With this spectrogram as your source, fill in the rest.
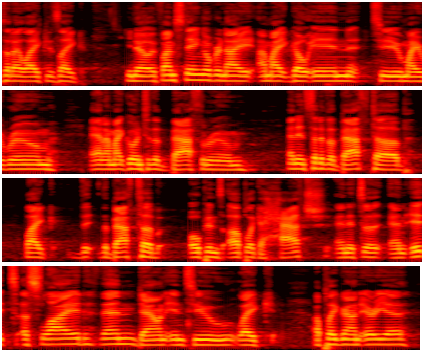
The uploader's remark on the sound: This episode was recorded live in front of a studio audience at Las Vegas Convention Center during ICSC RECon 2019.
